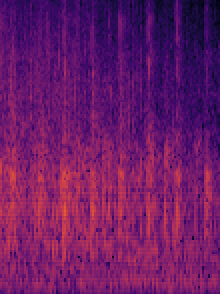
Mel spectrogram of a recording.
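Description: Audience applauding, many hands clapping together in a hall.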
